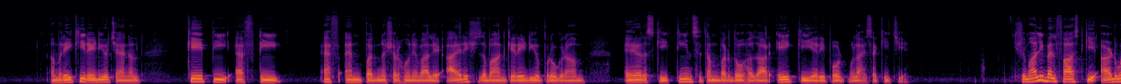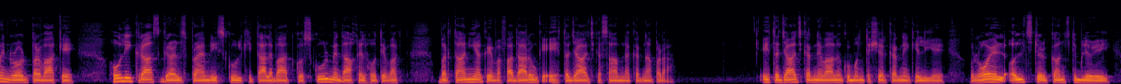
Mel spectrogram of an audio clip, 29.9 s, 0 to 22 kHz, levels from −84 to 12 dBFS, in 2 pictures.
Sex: male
